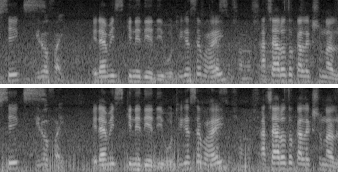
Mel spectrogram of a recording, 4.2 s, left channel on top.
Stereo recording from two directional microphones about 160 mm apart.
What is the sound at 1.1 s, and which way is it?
Speech, 15° right (ahead or behind).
